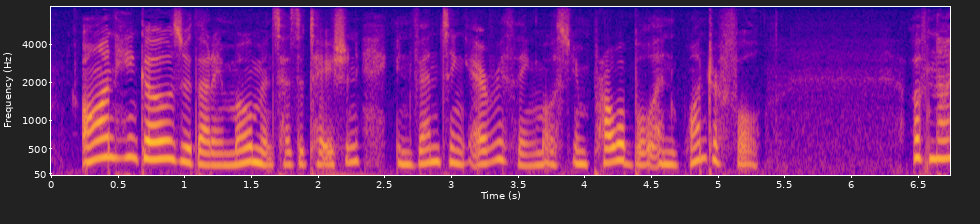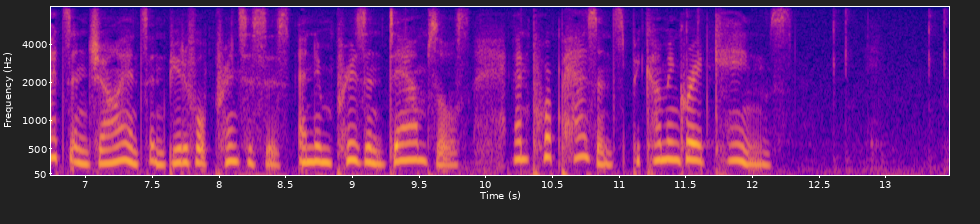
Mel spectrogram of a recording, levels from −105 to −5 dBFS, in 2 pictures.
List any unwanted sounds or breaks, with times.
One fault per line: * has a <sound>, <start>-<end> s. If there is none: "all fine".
all fine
